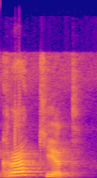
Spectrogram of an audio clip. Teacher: And in Russian it will be крокет, and we write T and we pronounce T. And the stress falls on the last syllable.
